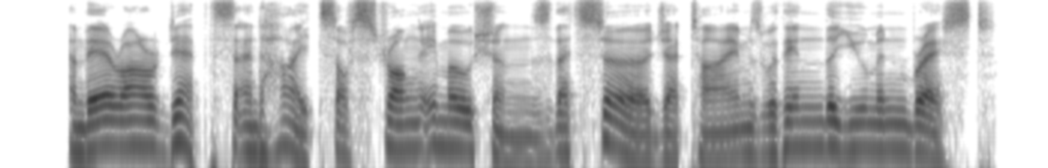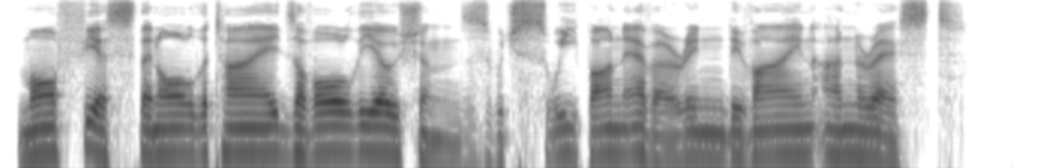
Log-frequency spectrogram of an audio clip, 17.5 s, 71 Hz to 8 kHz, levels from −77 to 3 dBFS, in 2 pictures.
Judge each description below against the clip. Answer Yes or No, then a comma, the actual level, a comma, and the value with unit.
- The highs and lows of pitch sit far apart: No, average, 3.4 semitones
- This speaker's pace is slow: Yes, slow, 115 wpm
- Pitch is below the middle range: Yes, low, 110 Hz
